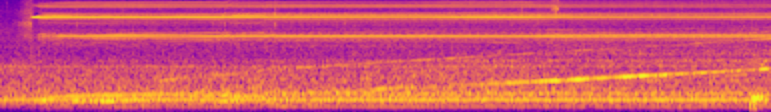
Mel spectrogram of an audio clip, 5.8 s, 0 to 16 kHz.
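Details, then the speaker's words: AC induction motor on a DIY-kit inverter, 12 V battery pack, foot-pedal throttle, no load: at full throttle a thin whine climbs slowly over several seconds. The motor is sluggish reaching speed, cause unknown, with no regen above a certain rpm. "slow to crank it up and get get going up to speed and then I can just stop it and it'll stop"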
